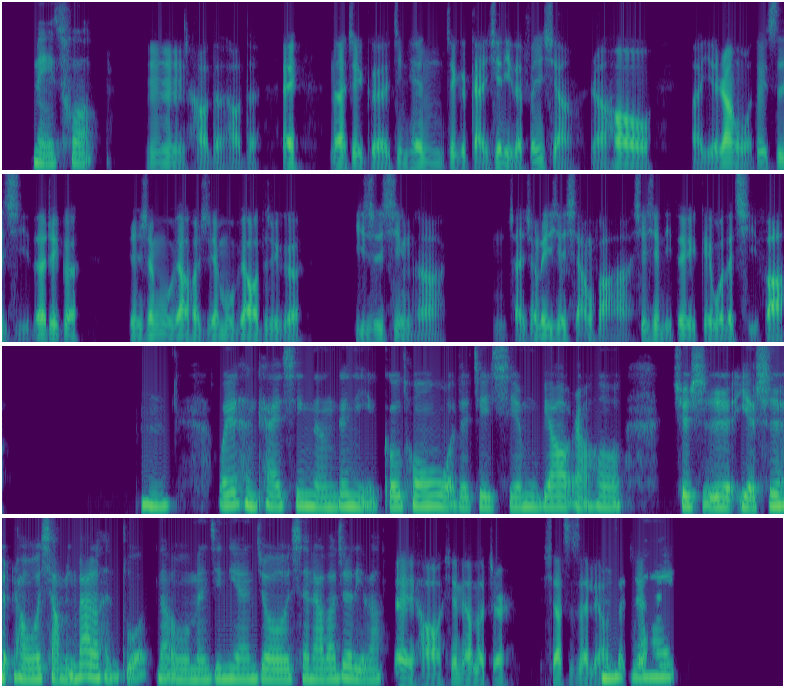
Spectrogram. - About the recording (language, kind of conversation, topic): Chinese, podcast, 你觉得人生目标和职业目标应该一致吗？
- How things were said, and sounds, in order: other background noise; joyful: "我也很开心能跟你沟通我的这些目标"; laughing while speaking: "是"; "拜" said as "歪"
